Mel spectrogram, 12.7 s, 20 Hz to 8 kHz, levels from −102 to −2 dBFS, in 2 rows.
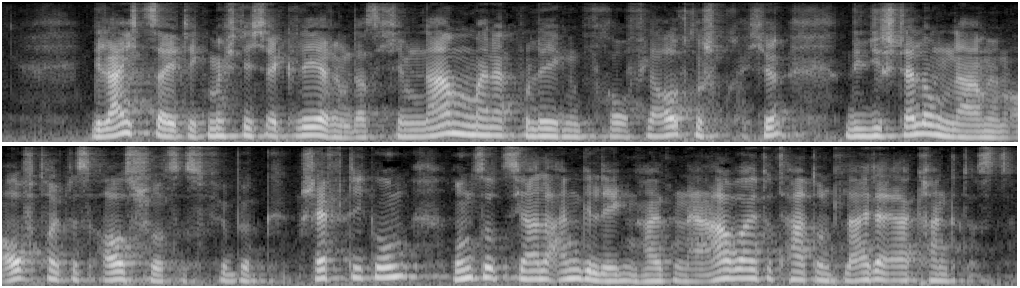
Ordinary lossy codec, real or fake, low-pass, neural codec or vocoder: none; fake; none; codec, 16 kHz, 4 kbps, FunCodec, trained on LibriTTS, 50 frames a second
